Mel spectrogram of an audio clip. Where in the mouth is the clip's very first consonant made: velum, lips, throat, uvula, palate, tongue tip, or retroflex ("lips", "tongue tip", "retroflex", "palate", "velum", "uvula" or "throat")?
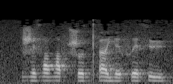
retroflex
